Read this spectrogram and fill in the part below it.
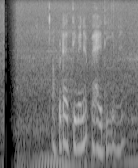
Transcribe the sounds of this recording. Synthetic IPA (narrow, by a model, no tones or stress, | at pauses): apəʈəæt̪iʋenəpæɦæd̪iːme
